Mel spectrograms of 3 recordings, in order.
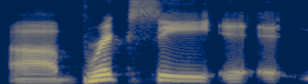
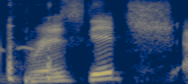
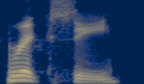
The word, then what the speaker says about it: Brzykcy: Brixey, that's how you say his name. It's spelled B-R-Z-Y-K-C-Y. So it looks like Brizgich. I don't even know how you would pronounce that based on what it looks like. But it's Zach Brixey.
